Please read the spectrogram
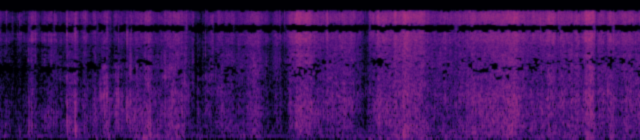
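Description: Thin tissue paper crinkling and rustling as a wrapped package is unsealed and unfolded by hand, getting louder about halfway through.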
